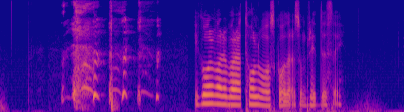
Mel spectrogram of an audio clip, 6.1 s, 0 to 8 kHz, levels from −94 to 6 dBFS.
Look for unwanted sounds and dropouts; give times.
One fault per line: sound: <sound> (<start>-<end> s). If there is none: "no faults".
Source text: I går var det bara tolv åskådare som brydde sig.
sound: cough (0.9-2.4 s)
